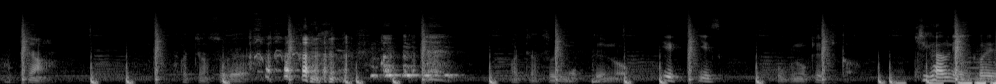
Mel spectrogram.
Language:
Japanese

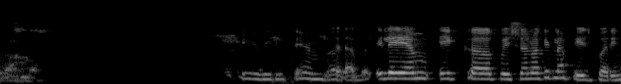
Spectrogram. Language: Gujarati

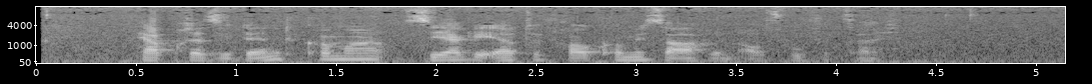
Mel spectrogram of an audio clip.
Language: German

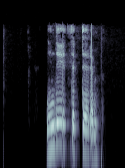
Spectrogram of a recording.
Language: Bashkir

